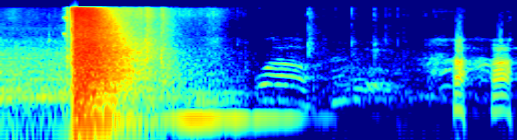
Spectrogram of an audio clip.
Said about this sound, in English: Hey, these should be some streamers shooting at you. Let's see what happens.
